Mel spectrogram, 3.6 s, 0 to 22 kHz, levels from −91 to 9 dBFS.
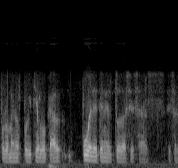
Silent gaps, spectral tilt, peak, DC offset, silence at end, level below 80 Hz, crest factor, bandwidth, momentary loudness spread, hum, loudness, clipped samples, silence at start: none; -8.5 dB/octave; -16 dBFS; under 0.1%; 0 s; -60 dBFS; 18 dB; 8.2 kHz; 19 LU; none; -33 LUFS; under 0.1%; 0 s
